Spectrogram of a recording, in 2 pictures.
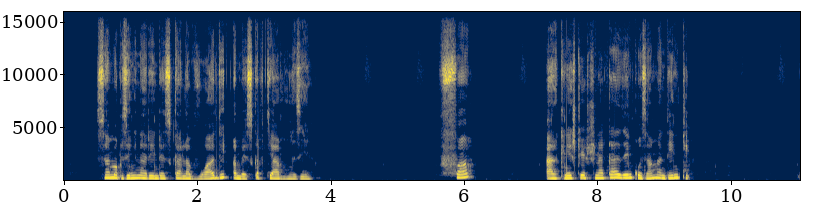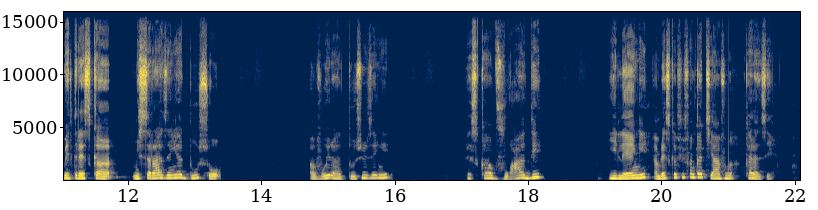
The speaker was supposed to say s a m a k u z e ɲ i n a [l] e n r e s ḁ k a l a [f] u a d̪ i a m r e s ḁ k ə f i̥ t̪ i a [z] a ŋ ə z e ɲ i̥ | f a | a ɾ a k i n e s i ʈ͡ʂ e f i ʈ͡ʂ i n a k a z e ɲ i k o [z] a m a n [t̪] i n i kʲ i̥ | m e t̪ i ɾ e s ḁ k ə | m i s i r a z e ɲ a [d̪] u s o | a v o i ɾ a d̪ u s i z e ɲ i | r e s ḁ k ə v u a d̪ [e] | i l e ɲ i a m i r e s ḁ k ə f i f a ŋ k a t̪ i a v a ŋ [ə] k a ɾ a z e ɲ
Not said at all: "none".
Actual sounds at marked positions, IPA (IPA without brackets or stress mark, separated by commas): ɾ, v, v, z, d̪, d̪, i, ə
